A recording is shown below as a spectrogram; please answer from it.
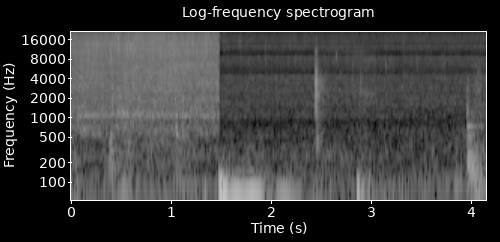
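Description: Oil tteokbokki made from rice cake slices stir-fried over high heat in a pan: steady loud sizzle for the first moments, then quieter frying with a few sharp scraping knocks of a spatula against the pan.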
